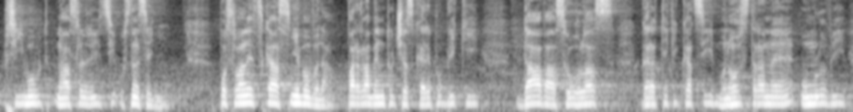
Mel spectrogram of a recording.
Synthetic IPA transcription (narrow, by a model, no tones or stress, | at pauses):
pr̝̥ijmo̞wt̪naːslɛdujiːt͡siːʔusnɛsɛɲiː | po̞slanɛt͡skaːsɲɛmo̞vna̰paɾlamɛnt̪ut͡ʃɛskɛːɾɛpublɪkɪ | daːvaːso̞wɦlas | ɡɾat̪ɪfɪkat͡sɪmnoɦost̪ɾanɛːʔuːmluvɪ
